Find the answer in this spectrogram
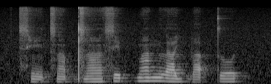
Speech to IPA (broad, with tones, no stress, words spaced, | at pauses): t͡sʰẽ˨˩t͡sã˨p̚d͡zã˧se˦p̚ bã˦nla˧jba˨ʔ t̪o˦t̚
